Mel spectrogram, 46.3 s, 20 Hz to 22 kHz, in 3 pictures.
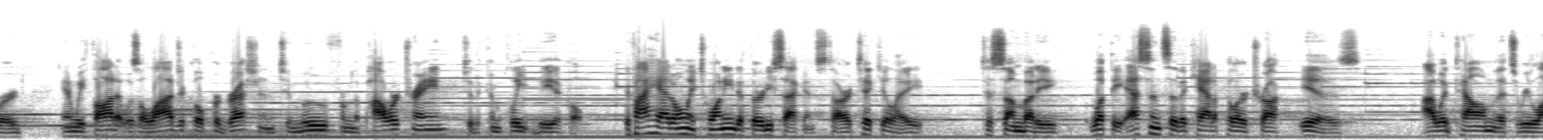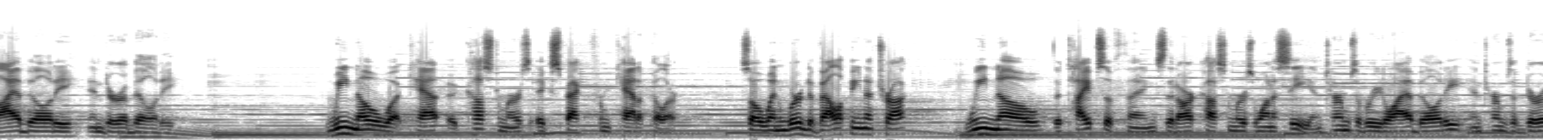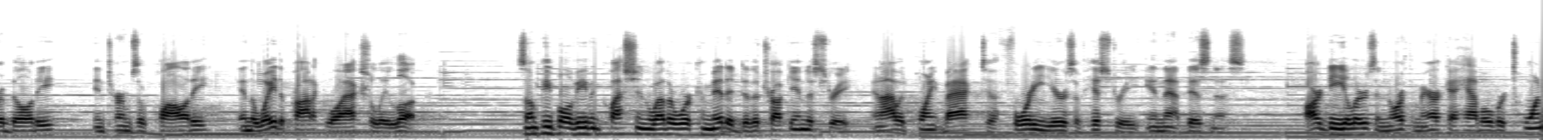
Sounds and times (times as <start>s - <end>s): Speech: 0.0s - 9.2s, 9.9s - 13.6s, 14.3s - 17.2s, 18.8s - 22.2s, 22.9s - 24.5s, 25.1s - 35.0s, 36.1s - 43.3s, 44.0s - 46.2s
Music: 0.0s - 46.2s.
